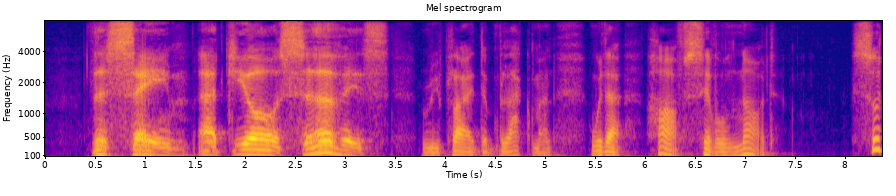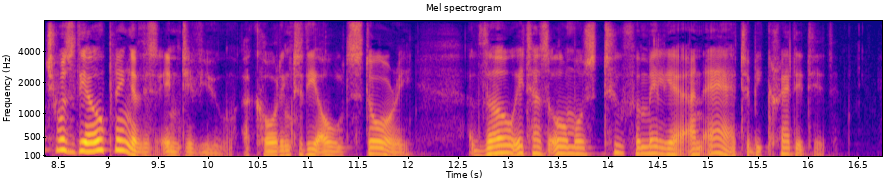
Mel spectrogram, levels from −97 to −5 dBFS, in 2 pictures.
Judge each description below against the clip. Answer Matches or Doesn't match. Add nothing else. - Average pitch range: Doesn't match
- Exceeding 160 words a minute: Doesn't match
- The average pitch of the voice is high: Doesn't match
